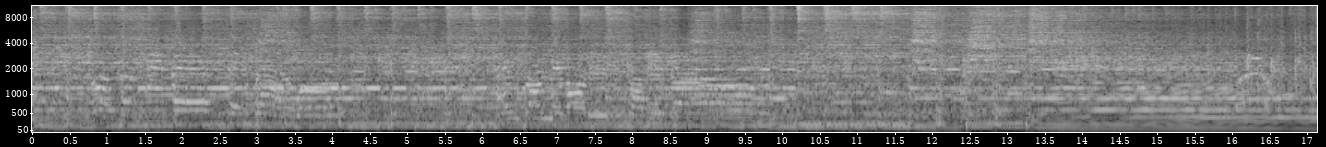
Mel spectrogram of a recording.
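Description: Live country-rock band playing: electric guitars, bass and drum kit, in the closing stretch of a song.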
